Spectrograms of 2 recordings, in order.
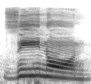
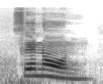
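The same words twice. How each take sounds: First: "xenon" said the English way as zinon; English pronunciation. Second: "Xenon" said Spanish-style as senon; Spanish pronunciation. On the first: Teacher gives the English word, English pronunciation. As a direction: start "xenon" with a z. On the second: Teacher models the Spanish word, Spanish pronunciation. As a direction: start "Xenon" with an s. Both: Shown as a demonstration. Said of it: "X is pronounced as".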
